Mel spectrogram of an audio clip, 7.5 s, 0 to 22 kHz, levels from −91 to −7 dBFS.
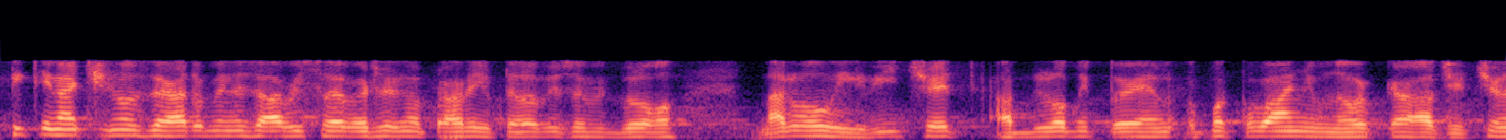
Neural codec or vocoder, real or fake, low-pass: codec, 44.1 kHz, 2.6 kbps, DAC; fake; 3.6 kHz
